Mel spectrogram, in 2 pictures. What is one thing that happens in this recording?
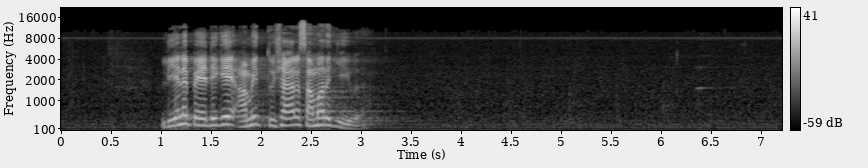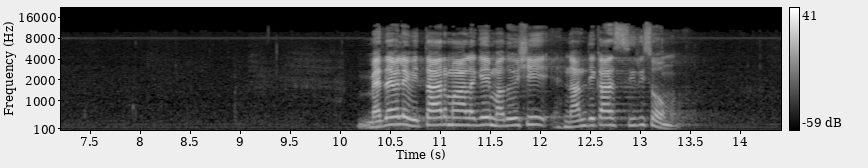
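A man reads out over a loudspeaker in a large echoing hall.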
